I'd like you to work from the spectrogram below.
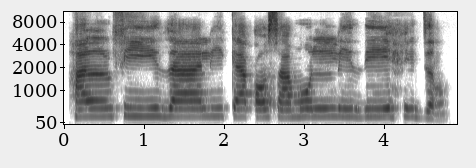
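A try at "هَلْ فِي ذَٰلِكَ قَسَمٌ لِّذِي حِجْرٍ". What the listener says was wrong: Ya, qaf-nya tebalkan lagi. Qasamu.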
